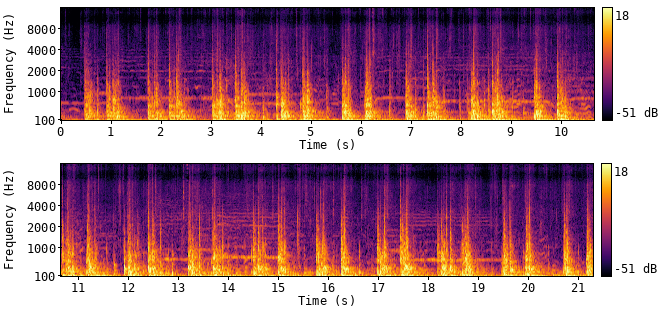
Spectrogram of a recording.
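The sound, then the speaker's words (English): Many hammer blows as a crowd drives a metal cross into the ground on a front lawn. A long run of steady, rhythmic thunks with voices faintly underneath. “That is the sound of a metal cross being hammered by many people into the ground where Warren Morris”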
